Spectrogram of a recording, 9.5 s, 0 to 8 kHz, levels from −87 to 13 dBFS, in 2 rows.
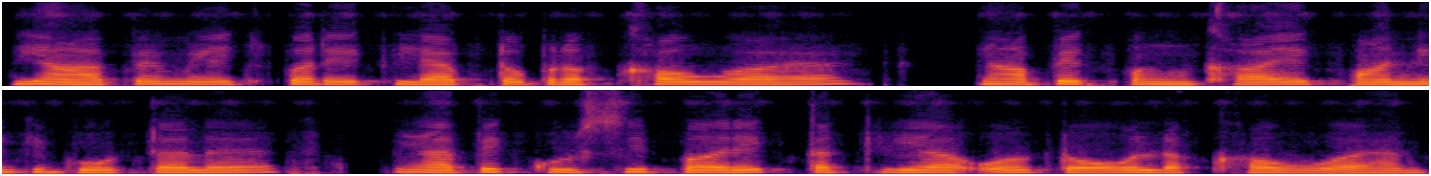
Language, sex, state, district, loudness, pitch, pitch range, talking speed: Hindi, female, Haryana, Charkhi Dadri, -17 LUFS, 235 Hz, 225-240 Hz, 185 wpm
